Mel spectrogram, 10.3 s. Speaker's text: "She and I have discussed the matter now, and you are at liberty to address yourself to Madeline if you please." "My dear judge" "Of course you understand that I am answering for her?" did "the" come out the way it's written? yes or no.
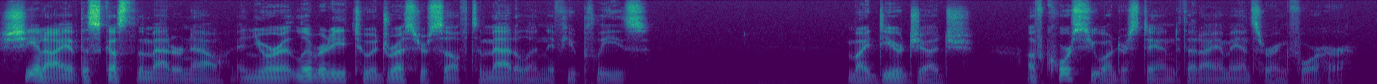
yes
